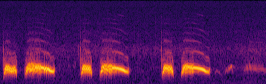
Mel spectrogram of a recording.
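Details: Spotted Dove cooing to entice other doves to coo back: three evenly paced pairs, each a short hoot followed by a long, mellow coo sliding down at the end, closing with softer notes.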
